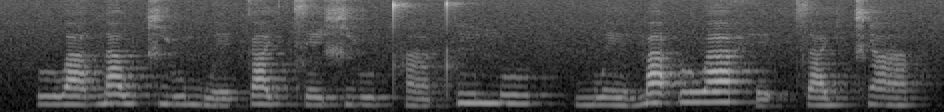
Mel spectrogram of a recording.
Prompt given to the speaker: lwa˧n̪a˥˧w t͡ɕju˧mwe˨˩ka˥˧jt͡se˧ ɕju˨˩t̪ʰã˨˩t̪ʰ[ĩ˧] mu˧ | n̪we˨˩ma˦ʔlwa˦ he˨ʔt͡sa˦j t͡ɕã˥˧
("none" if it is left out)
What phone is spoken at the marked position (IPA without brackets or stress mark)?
ĩ˦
